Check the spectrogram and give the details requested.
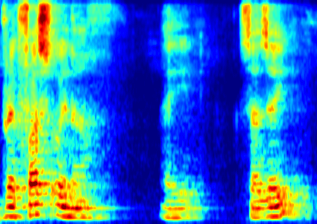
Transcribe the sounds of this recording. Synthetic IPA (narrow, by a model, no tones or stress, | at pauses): bɾek̚pʰastojnɐː | j | sazaj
